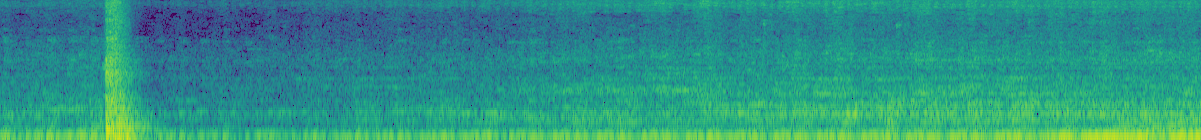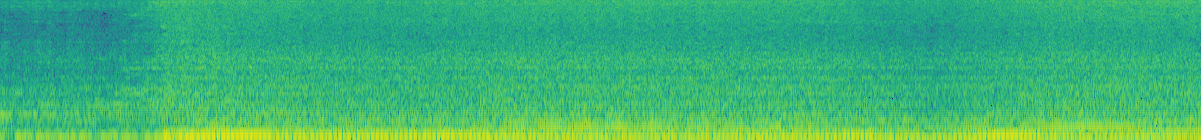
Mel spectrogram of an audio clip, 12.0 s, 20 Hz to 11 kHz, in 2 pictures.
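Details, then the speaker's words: 1950s Standard 10 small four-cylinder after fitting a complete stainless steel exhaust system: quiet even idle building to a fuller rev, no rattles or blowing; sounds a lot better, healthy. "Well, it sounds a lot better."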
